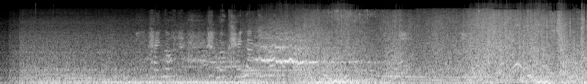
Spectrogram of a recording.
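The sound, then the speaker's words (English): Tires skid and an engine roars as a car accelerates hard during a road chase, a loud, continuous rush of noise that lasts the whole clip. “she shoots past and slams down on the accelerator.”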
